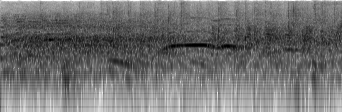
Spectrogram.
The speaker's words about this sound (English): Do a rainbow prism from red to purple? And you applaud for your favorite color.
